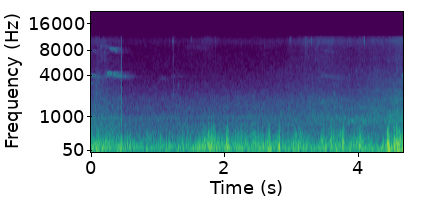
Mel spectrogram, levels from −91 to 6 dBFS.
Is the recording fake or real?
real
